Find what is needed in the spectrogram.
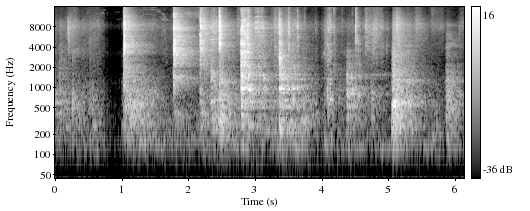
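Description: A run of irregular sharp knocks and clatters, about eight over four seconds, each dying away quickly. They start after a brief dropout about a second in.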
